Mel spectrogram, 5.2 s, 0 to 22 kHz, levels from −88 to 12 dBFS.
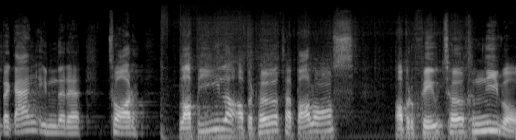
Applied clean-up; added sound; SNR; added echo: neural mask model RNNoise.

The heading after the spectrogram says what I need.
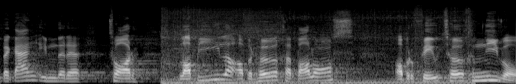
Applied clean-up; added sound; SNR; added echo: none; Engine; 12 dB; none.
